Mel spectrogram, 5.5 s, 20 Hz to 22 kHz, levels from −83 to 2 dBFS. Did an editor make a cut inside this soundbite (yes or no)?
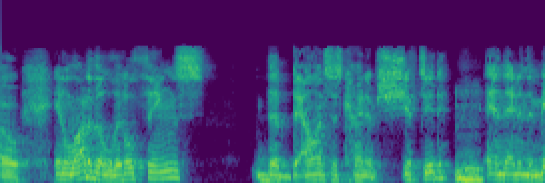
no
